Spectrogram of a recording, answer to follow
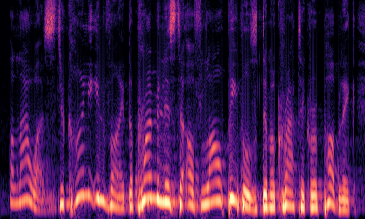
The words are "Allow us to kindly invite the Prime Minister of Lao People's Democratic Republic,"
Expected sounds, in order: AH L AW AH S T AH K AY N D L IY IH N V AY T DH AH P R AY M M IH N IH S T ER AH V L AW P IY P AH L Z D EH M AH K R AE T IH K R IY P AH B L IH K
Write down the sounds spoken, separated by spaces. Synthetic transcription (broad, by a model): AH L AW AH S T AH K AY N D L IY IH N V AY T DH AH P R AY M M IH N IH S T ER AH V L AW P IY P AH L Z D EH M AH K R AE T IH K R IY P AH B L IH K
